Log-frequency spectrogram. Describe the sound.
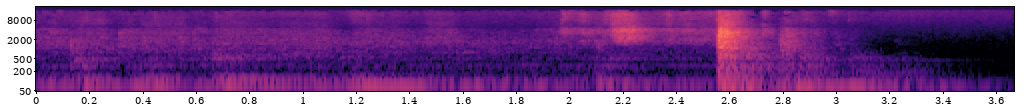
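A glass shower cubicle door being opened and then closed, with a sharp clack near the end over a steady low rumble.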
